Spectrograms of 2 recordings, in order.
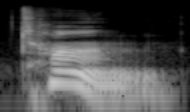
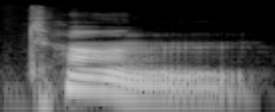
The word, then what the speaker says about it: tongue: And we have this word, tongue. The UE at the end is silent, so we pronounce it like young. Tongue.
